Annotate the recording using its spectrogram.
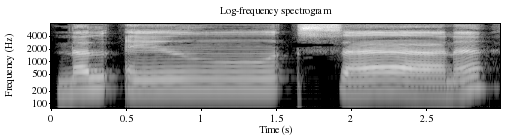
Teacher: یہاں اخفا کریں گے کیونکہ نون ساکنہ کے بعد سین آ رہا ہے، اور سین جو ہے اخفا لیٹر میں سے ہے، اور اخفا لیٹر 15 ہوتے ہیں، 15 اخفا لیٹرز ہوتے ہیں، اور جب یہ آئیں تو ہم اخفا کریں گے۔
